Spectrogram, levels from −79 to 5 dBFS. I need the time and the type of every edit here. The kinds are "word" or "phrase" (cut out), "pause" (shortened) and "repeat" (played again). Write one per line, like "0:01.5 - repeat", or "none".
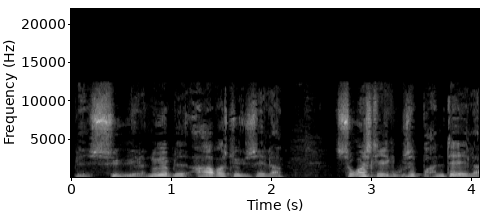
0:03.2 - word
